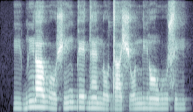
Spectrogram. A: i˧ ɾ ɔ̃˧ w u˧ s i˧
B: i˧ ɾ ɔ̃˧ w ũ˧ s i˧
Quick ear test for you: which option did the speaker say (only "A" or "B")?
A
